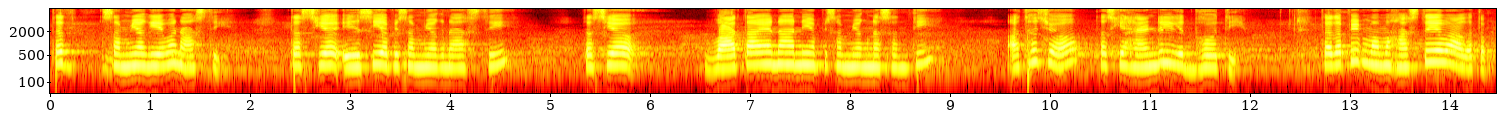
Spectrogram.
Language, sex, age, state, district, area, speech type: Sanskrit, female, 30-45, Telangana, Hyderabad, urban, spontaneous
